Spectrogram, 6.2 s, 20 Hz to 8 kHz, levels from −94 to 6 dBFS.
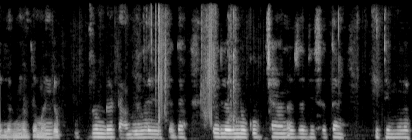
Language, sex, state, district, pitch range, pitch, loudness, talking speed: Marathi, female, Maharashtra, Dhule, 185-210 Hz, 205 Hz, -23 LUFS, 165 wpm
